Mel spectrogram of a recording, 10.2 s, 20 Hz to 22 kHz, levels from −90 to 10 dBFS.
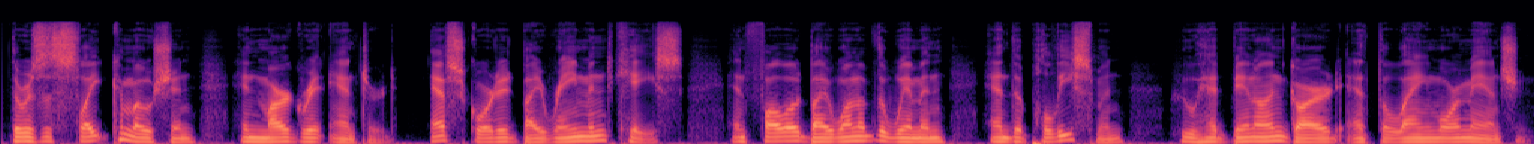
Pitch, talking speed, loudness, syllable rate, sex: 105 Hz, 180 wpm, -17 LUFS, 5.8 syllables/s, male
